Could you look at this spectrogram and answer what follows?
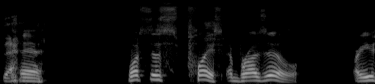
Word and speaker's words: Basil: Brazil. Are you saying that this incredibly technologically advanced place that's actually like doing well is called Brazil? Yes. Bullshit. okay, it's spelled Basil.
